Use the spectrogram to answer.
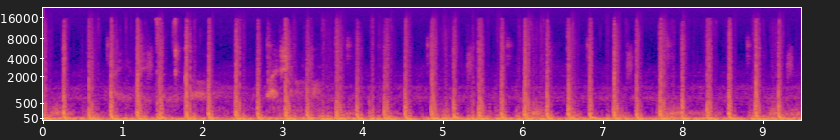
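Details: ASMR livestream: steady deep thumping at about 98 beats a minute under a constant low hum; heartbeat.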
